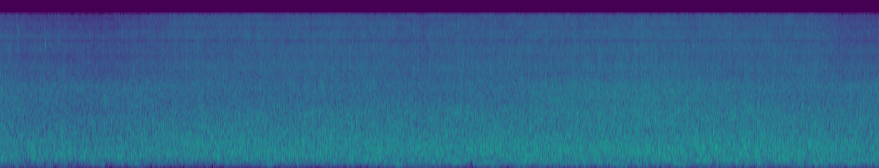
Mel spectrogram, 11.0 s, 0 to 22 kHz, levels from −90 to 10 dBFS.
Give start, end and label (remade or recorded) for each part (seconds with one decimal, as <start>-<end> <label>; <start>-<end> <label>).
0.0-11.0 recorded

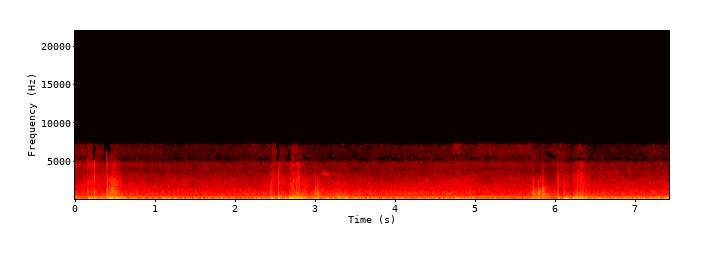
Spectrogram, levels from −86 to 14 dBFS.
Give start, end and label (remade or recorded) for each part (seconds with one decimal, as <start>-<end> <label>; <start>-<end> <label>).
0.0-1.1 remade; 1.1-5.0 recorded; 5.0-6.2 remade; 6.2-7.4 recorded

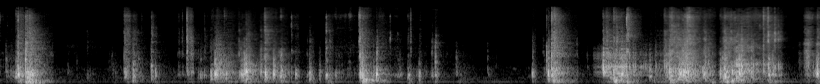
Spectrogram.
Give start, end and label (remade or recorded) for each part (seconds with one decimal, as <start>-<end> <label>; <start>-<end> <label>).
0.0-2.3 recorded; 2.3-2.9 remade; 2.9-6.6 recorded; 6.6-8.2 remade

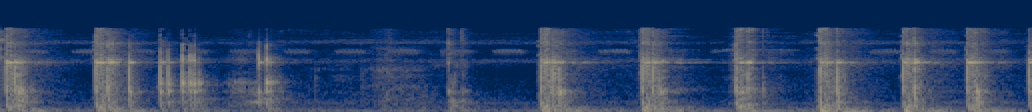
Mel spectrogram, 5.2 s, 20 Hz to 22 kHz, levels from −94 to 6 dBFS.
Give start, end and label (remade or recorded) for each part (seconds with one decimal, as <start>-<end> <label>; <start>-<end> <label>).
0.0-3.3 recorded; 3.3-4.0 remade; 4.0-5.2 recorded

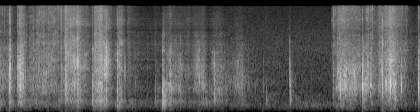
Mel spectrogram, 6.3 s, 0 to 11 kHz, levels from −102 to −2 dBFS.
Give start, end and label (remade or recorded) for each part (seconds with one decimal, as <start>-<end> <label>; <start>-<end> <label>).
0.0-0.8 recorded; 0.8-3.4 remade; 3.4-6.3 recorded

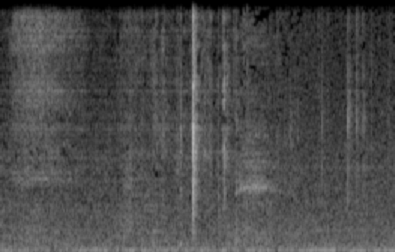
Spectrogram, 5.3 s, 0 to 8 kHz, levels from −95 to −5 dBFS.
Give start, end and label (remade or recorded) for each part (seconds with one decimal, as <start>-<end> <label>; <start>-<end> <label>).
0.0-3.2 remade; 3.2-5.3 recorded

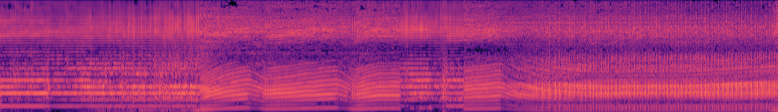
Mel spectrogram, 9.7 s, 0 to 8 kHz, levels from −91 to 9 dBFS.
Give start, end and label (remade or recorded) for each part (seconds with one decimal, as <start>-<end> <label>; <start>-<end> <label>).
0.0-2.5 remade; 2.5-5.0 recorded; 5.0-5.8 remade; 5.8-9.7 recorded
